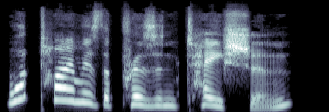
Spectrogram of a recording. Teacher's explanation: stress the key noun presentation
